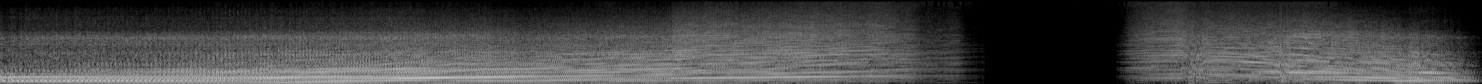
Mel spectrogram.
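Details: Stock Honda VFR800 782cc V4 VTEC at full throttle on a dyno, making 106 hp at the wheel: smooth clean rise in pitch through the revs, brief lift and a second pull; strong, even running.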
